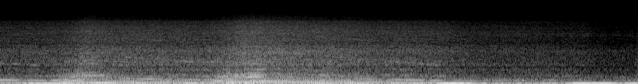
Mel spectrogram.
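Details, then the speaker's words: 2010 Holden Commodore VE SV6 wagon, 3.6 SIDI V6, after fuel injector replacement and fitting the correct new coil: fires straight up, revs cleanly and settles, even note, no misfire; timing chain noise still awaits repair. "and see how she fires up straight away boom boom and yeah all good"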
